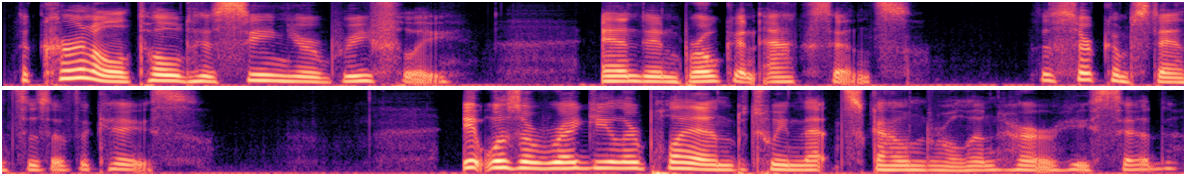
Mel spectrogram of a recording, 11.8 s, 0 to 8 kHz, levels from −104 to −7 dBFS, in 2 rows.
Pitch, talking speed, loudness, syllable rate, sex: 180 Hz, 135 wpm, -19 LUFS, 4.4 syllables/s, female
